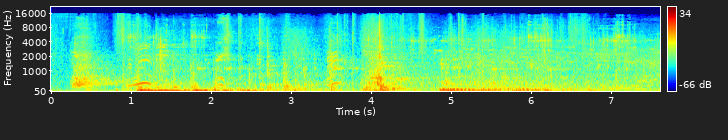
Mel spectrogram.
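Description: A large creature rumbles with a deep growl.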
